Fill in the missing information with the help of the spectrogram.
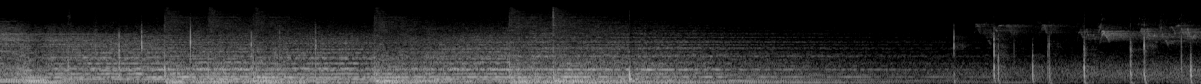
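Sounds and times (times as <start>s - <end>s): background music: 0.0s - 11.2s
footsteps on stone floor: 0.5s - 3.8s, 9.5s - 12.0s.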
